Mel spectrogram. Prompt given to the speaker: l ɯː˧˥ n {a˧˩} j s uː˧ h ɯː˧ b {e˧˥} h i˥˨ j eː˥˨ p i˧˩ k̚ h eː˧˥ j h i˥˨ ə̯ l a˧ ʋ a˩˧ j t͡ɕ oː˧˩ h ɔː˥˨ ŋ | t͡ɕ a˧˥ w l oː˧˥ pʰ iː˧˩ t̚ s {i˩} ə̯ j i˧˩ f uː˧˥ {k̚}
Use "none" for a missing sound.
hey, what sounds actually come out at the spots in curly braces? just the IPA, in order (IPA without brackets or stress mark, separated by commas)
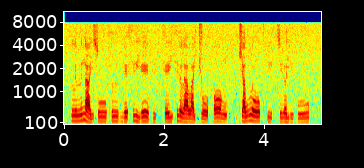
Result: a˩, e˧˥, i˧, p̚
